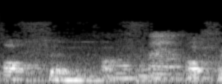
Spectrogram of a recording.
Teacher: That's not a typical pronunciation. You don't pronounce the T, right?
